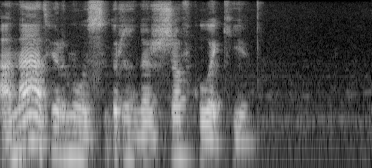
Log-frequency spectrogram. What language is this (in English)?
Russian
